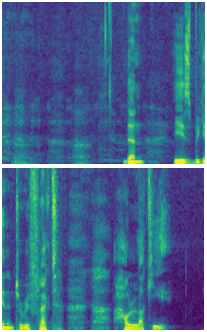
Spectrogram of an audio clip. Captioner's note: labored breathing sounds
